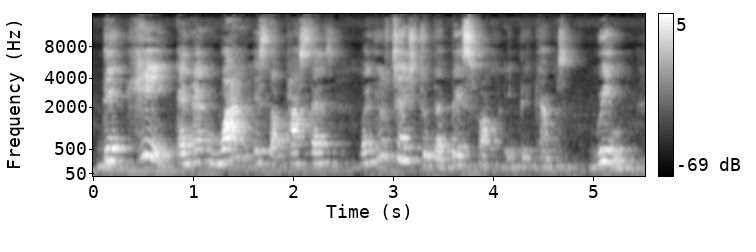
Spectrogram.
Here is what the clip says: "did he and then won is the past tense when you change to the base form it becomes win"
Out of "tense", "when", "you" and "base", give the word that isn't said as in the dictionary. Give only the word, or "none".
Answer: tense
